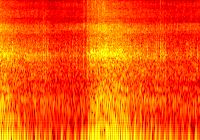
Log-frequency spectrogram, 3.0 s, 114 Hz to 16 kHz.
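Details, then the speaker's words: Yamaha Mio Sporty 115 scooter after replacing the fuel cock: starter noisy, but it idles with an even putter, picks up cleanly on a short rev and drops back to a stable idle; healthy. "Maingay lang yung starter nito pero yung minor niyan."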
